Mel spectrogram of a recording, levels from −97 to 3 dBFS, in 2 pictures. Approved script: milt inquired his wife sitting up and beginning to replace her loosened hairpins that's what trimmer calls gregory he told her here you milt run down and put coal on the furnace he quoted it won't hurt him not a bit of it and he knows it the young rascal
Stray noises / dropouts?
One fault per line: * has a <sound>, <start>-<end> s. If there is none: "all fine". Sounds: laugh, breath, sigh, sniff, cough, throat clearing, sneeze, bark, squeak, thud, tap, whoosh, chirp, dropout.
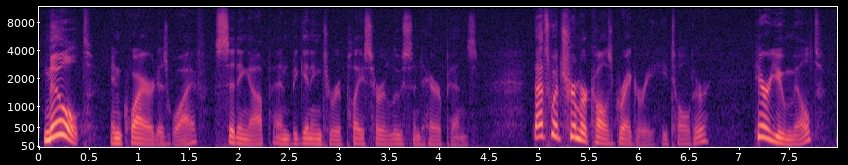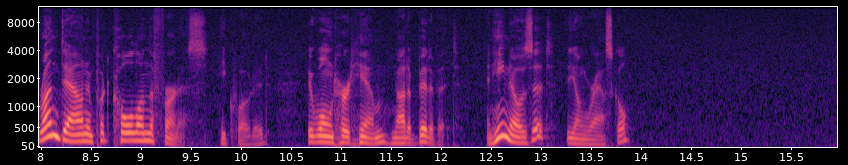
all fine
